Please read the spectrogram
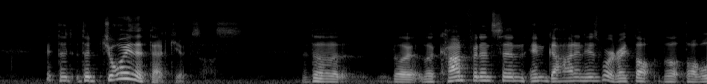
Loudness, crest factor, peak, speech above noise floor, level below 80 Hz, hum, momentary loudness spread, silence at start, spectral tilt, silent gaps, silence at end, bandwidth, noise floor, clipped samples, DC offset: -30 LUFS; 20 dB; -10 dBFS; 29 dB; -62 dBFS; none; 18 LU; 0.45 s; -6.5 dB/octave; none; 0 s; 14.5 kHz; -59 dBFS; under 0.1%; under 0.1%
